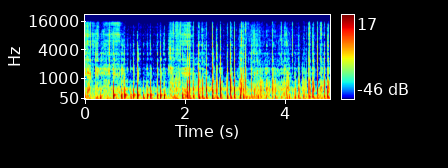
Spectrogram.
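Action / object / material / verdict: tap / rubber and plastic gas mask / rubber, plastic / none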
